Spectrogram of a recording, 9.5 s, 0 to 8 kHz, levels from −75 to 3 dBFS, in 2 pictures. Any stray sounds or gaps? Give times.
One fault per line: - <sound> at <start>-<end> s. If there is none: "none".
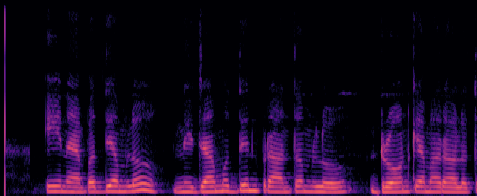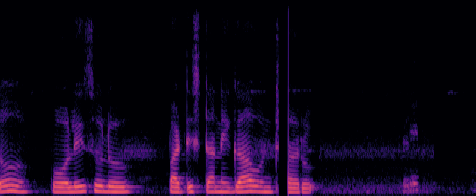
- dropout at 7.6-7.7 s
- laugh at 8.8-9.0 s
